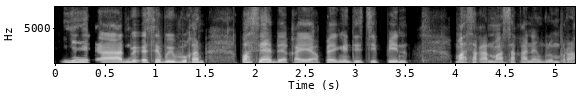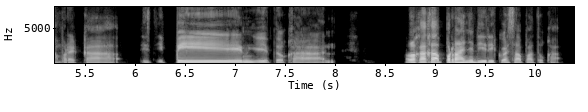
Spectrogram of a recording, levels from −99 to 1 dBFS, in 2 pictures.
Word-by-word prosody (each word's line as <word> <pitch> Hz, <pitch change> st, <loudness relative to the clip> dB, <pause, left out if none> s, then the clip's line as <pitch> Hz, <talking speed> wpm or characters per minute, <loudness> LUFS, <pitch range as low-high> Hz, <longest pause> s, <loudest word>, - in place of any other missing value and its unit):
Iya 190 Hz, +3 st, +1 dB
ya -, -, -2 dB
kan, 125 Hz, +1 st, +3 dB
biasanya 130 Hz, +5 st, +1 dB
ibu-ibu 140 Hz, 0 st, +2 dB
kan, 195 Hz, -, +3 dB, 0.4 s
pasti 165 Hz, +5 st, +2 dB
ada 150 Hz, -, 0 dB
kayak 105 Hz, 0 st, -1 dB
pengen 110 Hz, +1 st, -1 dB
cicipin, 110 Hz, -2 st, -3 dB, 0.6 s
masakan-masakan 105 Hz, 0 st, -2 dB
yang 105 Hz, -, -5 dB
belum 100 Hz, -1 st, -6 dB
pernah 95 Hz, -1 st, -6 dB
mereka, 95 Hz, 0 st, -7 dB, 0.5 s
cicipin, 130 Hz, +1 st, +3 dB, 0.2 s
gitu 95 Hz, 0 st, -4 dB
kan. 85 Hz, 0 st, -6 dB, 0.8 s
Kalau 155 Hz, +2 st, +4 dB
Kakak 190 Hz, +3 st, +6 dB
pernahnya 175 Hz, +2 st, +6 dB
di -, -, +2 dB
request 120 Hz, -2 st, -2 dB
apa 105 Hz, -, -6 dB
tuh -, -, -12 dB
Kak? -, -, -13 dB
120 Hz, 155 wpm, -25 LUFS, 100-140 Hz, 0.8 s, Kakak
